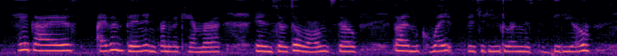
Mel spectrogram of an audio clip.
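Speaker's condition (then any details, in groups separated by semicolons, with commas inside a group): Cerebral palsy; spastic diplegia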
